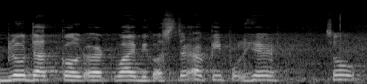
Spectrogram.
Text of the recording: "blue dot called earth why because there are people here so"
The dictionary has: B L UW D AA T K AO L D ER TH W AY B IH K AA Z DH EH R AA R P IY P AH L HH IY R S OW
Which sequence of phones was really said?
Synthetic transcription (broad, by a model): B L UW D AA T K AO L D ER T W AY B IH K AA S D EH R AA R P IY P AH L HH IY R S OW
